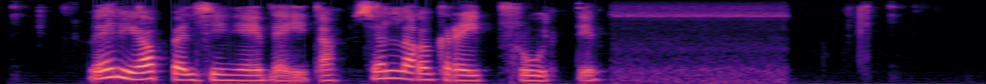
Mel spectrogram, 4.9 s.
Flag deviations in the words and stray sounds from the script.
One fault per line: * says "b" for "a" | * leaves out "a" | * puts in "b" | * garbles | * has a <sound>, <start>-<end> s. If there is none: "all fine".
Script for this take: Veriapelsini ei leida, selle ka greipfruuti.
all fine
